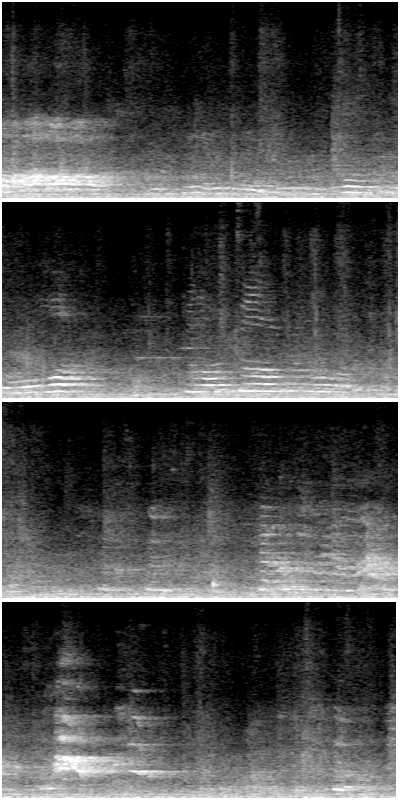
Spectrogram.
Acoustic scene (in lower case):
subway station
